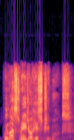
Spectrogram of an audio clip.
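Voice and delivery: high, loud, bright eagerness. A narrator's reading. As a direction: chirp it with cheerful interest. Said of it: "said the doctor brightly".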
